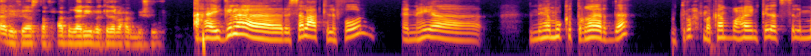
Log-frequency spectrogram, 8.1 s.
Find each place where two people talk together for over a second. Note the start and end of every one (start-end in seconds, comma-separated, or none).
none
